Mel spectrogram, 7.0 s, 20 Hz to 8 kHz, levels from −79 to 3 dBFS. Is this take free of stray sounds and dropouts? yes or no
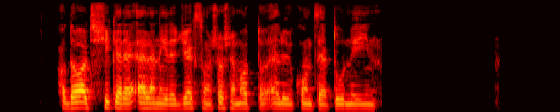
yes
